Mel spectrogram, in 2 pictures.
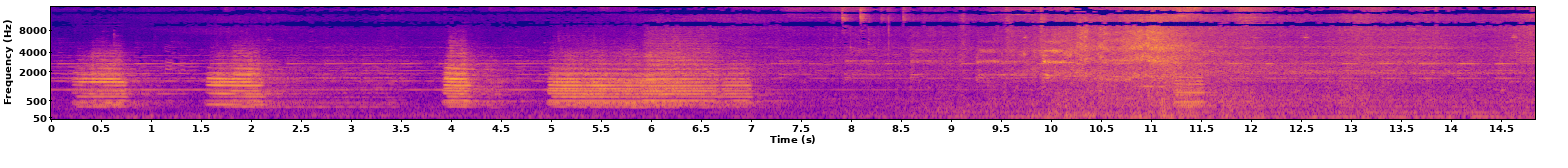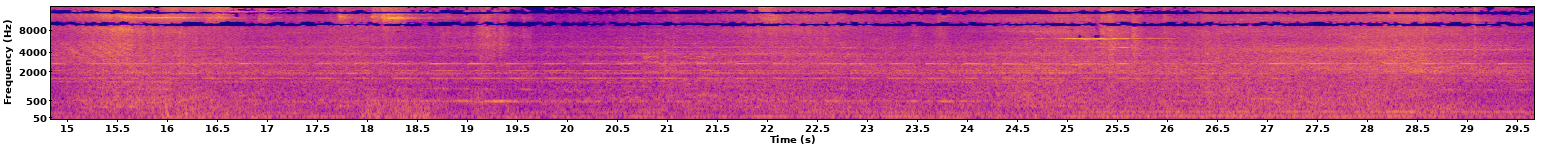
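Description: Locomotive horn sounding the grade-crossing signal: two long blasts, a short one and a long one. The train then passes close by, engine and wheels on the rails making a loud, steady rumble that lasts to the end.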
